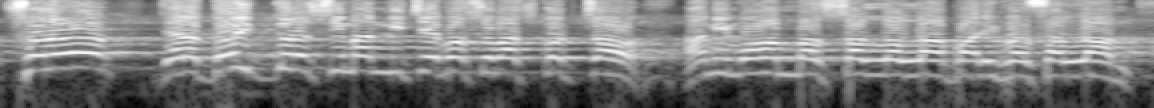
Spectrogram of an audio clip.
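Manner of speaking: high, ringing proclamation; full-force preaching. Acted. Head of state pledging care to widows and orphans, high impassioned oratory. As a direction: declaim it like a ruler addressing the people.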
